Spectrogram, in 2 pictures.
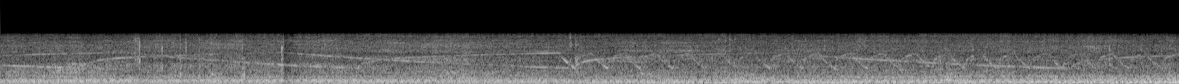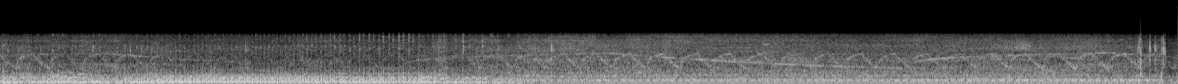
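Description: Emergency vehicle siren on a slow wail, rising and falling again and again, over a steady low engine hum that grows louder for a few seconds past the middle.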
